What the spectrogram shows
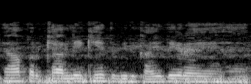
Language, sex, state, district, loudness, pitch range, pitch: Hindi, male, Haryana, Rohtak, -14 LUFS, 125-140 Hz, 135 Hz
